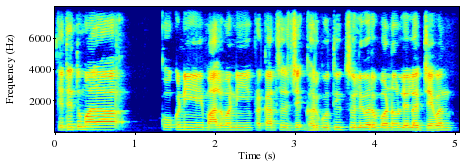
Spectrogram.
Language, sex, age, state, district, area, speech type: Marathi, male, 18-30, Maharashtra, Raigad, rural, spontaneous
